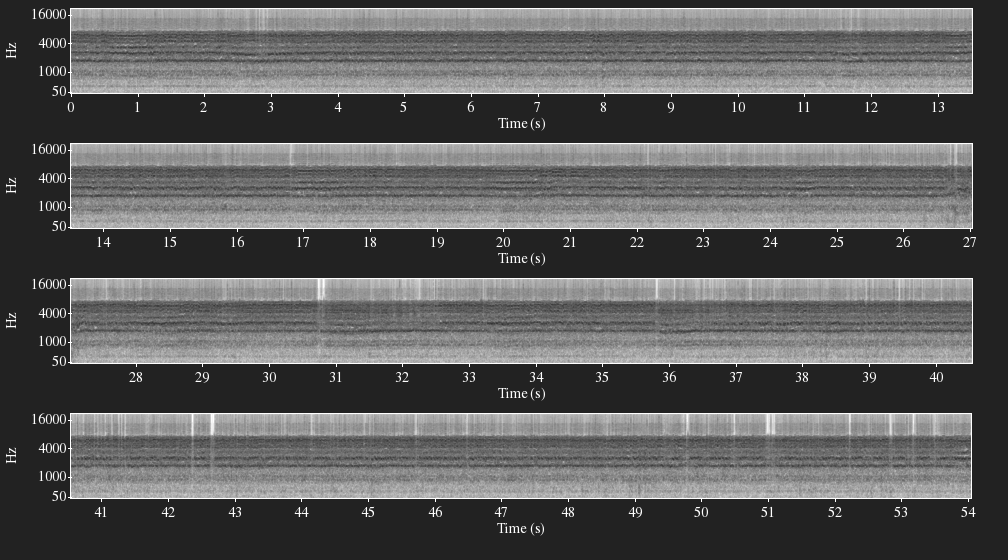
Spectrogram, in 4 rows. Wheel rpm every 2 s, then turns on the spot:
220, 230, 230, 230, 230, 230, 230, 240, 230, 230, 230, 240, 230, 230, 220, 220, 220, 220, 230, 230, 230, 230, 230, 230, 230, 230, 240.
none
